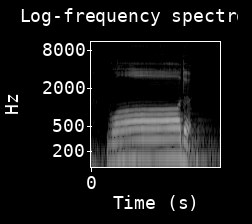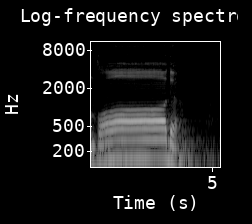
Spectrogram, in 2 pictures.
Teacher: زبان کو دونوں طرف کے دانتوں کے ساتھ لگا کے ادا کریں گے۔ اگر وہ مشکل ہے تو ایک طرف کے دانتوں کے ساتھ جو سائڈوں کے دانت ہیں ان کے ساتھ لگا کے ادا کریں گے۔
